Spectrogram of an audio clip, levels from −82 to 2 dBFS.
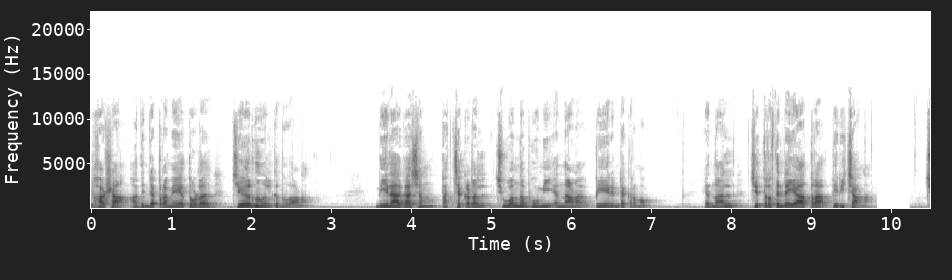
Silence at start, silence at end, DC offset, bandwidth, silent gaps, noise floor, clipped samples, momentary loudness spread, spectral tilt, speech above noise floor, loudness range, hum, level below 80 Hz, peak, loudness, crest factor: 0 s; 0 s; under 0.1%; 13 kHz; 9.83-10.22 s; -53 dBFS; under 0.1%; 11 LU; -5.5 dB/octave; 26 dB; 3 LU; none; -52 dBFS; -6 dBFS; -27 LUFS; 20 dB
